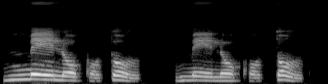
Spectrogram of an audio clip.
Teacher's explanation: en estas palabras yo estoy pronunciando como sílaba tónica la última sílaba la última sílaba de la palabra estas son las palabras agudas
